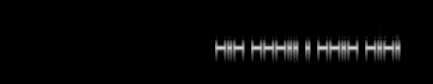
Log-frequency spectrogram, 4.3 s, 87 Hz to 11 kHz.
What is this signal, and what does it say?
Morse code, heard as a keyed tone, about 40 wpm, 700 Hz. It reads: K8EQC
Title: USA Call Signs - 5 Characters - 40wpm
